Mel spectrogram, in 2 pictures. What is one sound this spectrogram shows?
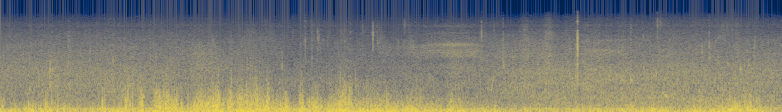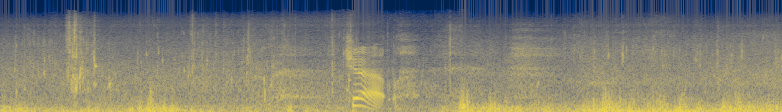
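Water splashes and churns against a boat's hull.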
